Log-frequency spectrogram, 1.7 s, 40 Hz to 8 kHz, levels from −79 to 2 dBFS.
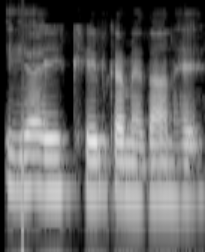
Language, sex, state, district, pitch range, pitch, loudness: Hindi, male, Bihar, Lakhisarai, 130-145 Hz, 135 Hz, -19 LUFS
